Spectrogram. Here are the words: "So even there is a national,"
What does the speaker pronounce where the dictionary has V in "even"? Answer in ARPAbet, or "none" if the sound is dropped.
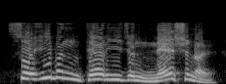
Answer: B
